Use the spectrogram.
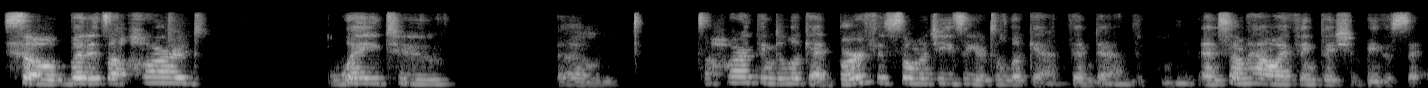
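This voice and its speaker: An older woman talks in a group discussion, picked up from some distance. She is reflective and halting, often searching for the right words. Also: medium pitch. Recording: distant microphone.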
